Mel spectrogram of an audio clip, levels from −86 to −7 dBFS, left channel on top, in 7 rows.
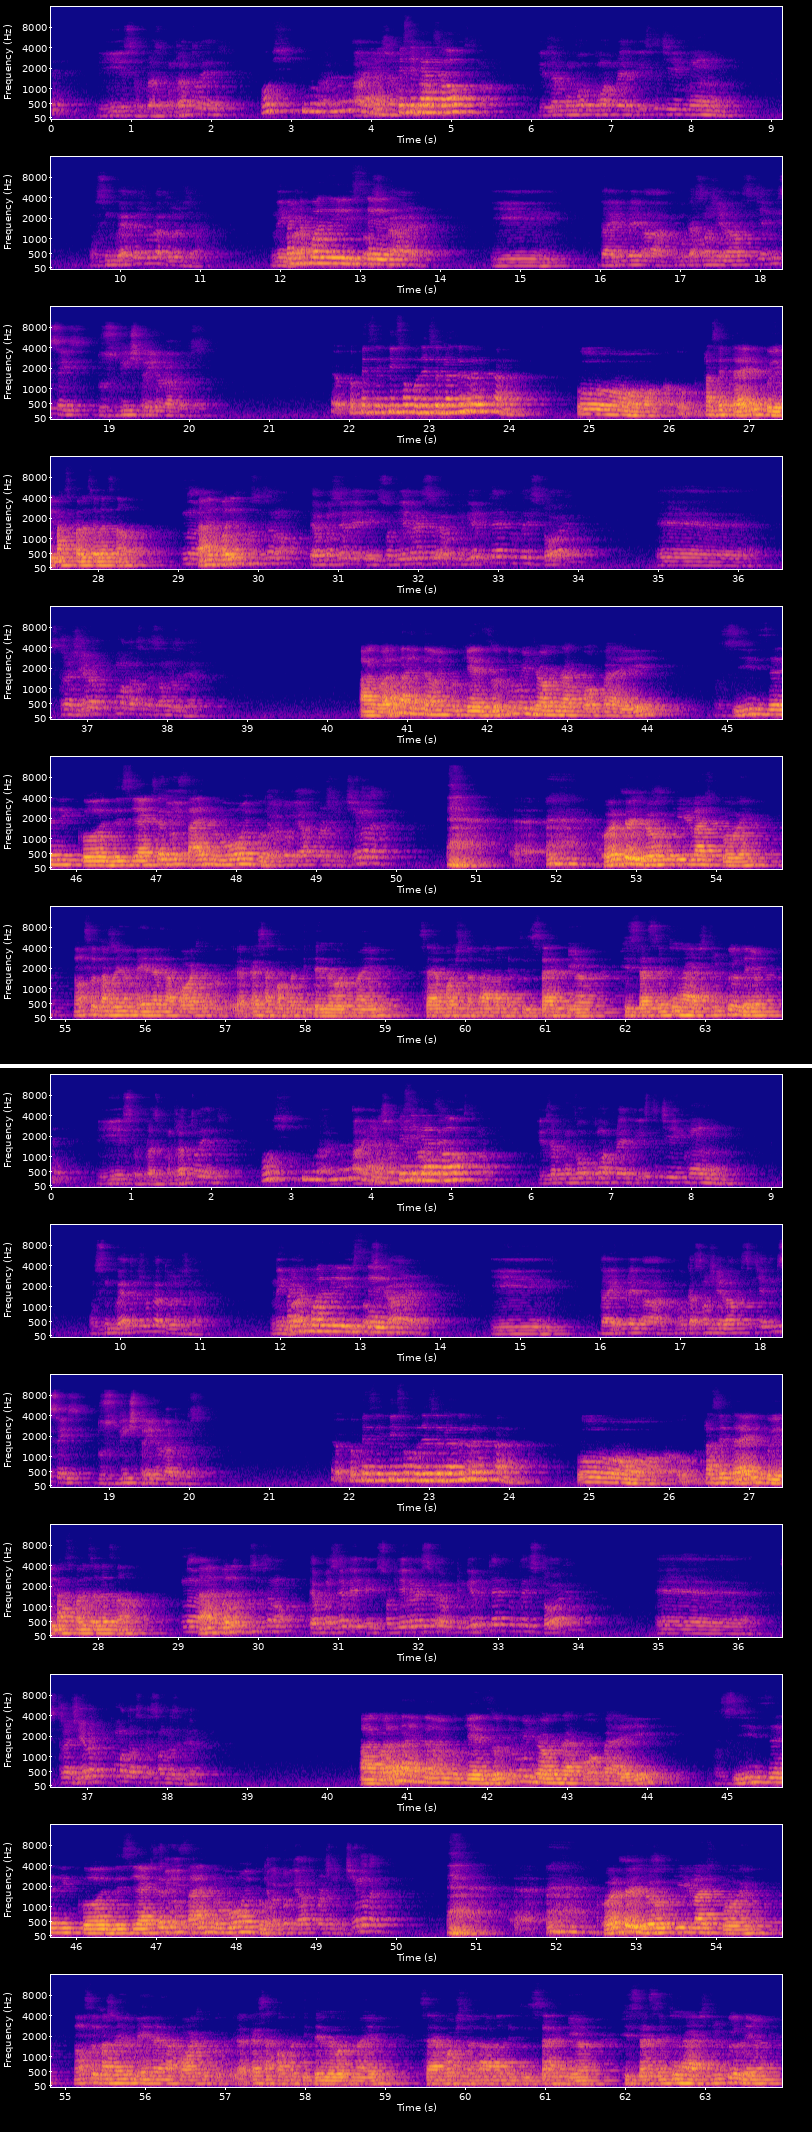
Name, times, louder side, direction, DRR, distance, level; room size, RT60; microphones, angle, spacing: voice 1, 0.6-2.1 3.3-5.4 6.1-8.4 9.6-11.0 11.9-13.8 14.6-15.5 16.0-20.2 29.0-30.4 30.6-33.9 35.0-36.2 36.5-38.4 44.8-45.2 46.8-47.8 48.4-49.8 52.5-53.1 55.4-56.1, right 1 dB, 45° right, -3 dB, 0.6 m, -39 dB
voice 2, 3.1-5.1 12.1-13.4 21.8-24.0 24.9-28.4 29.2-29.7 40.4-44.0 45.1-48.4 50.6-51.1 51.5-54.5 55.1-59.0 59.5-61.6 62.0-63.8, left 1 dB, 20° left, -4 dB, 0.4 m, -26 dB
2.2 x 2.2 x 3.4 m, 1.2 s
head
